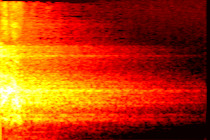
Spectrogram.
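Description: A short warbling cry that fades away in a long echo, dying out to silence about a second and a half in.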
